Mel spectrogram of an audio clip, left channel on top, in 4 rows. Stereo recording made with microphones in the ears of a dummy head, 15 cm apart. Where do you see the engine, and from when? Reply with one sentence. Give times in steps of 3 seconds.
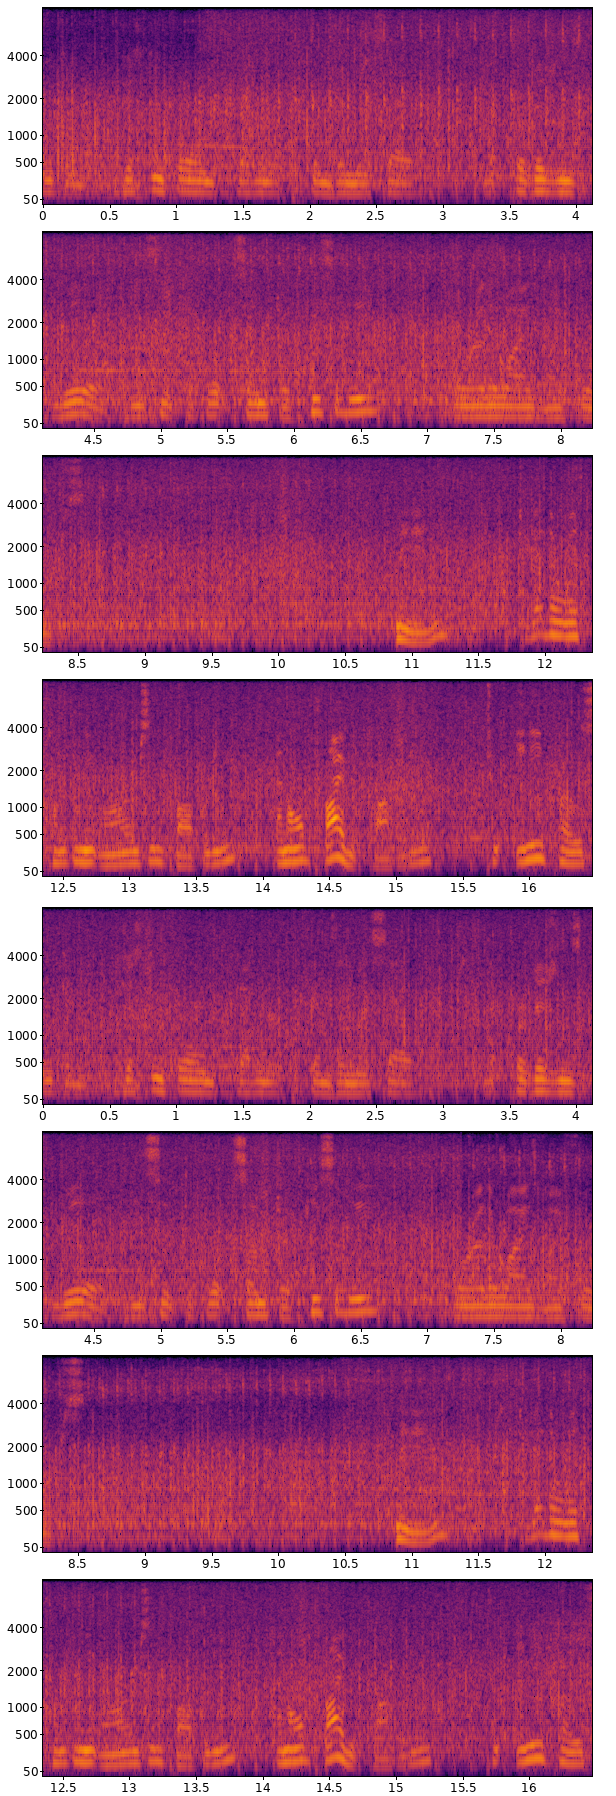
You can hear the engine on the left from 0 s, in the centre from 6 s and on the right from 9 s.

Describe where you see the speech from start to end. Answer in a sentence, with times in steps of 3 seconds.
You can hear the speech on the right from 0 s, in the centre from 9 s and on the left from 12 s.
